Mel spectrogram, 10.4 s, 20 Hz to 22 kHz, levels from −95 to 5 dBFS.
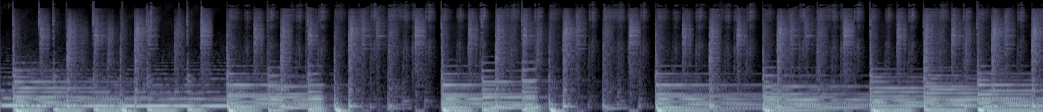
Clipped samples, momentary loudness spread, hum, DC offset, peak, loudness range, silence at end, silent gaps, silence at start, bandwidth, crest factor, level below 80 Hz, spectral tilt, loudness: under 0.1%; 12 LU; none; under 0.1%; -8 dBFS; 3 LU; 0 s; none; 0 s; 19.5 kHz; 20 dB; -34 dBFS; -6 dB/octave; -29 LUFS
